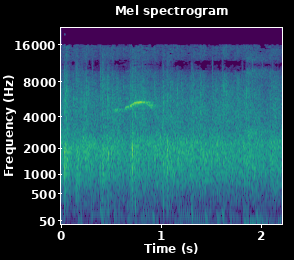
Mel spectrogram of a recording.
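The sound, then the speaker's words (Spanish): Applause from an audience welcoming a guest at a live show: a steady, dense clatter of many hands clapping, sustained at an even moderate level throughout. “Fuerte el aplauso.”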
